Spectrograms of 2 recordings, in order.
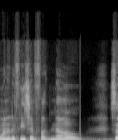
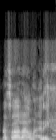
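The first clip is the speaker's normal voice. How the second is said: high, laughing triumph; giggling gloat; 5 semitones higher than usual. Real, not acted. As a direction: crack up in victory. Gloating laugh over his saltiness.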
